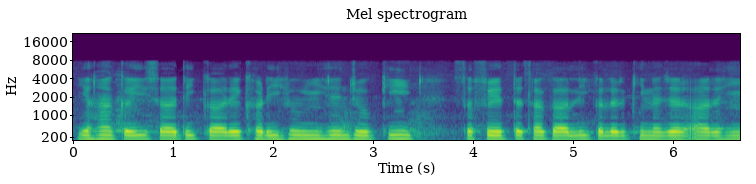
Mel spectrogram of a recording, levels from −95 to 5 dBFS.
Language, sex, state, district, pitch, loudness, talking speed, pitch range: Hindi, male, Uttar Pradesh, Lalitpur, 135 Hz, -13 LUFS, 155 wpm, 135-140 Hz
